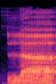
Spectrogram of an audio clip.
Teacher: الف مدہ ہے، ایک الف کی مقدار کے برابر لمبا کرنا ہے۔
